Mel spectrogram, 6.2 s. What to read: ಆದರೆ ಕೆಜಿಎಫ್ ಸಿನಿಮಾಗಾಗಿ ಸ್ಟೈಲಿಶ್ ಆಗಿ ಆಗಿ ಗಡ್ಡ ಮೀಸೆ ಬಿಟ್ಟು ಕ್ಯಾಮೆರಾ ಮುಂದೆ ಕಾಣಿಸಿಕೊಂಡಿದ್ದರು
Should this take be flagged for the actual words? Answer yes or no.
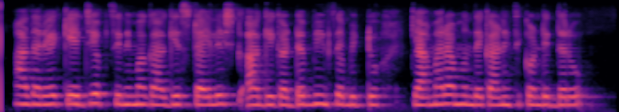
yes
